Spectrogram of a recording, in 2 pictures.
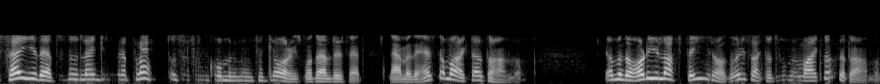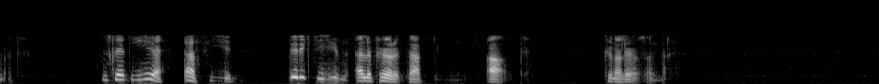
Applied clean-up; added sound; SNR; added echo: neural separator model SepFormer WHAM!.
